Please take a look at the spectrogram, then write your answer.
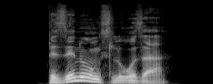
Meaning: inflection of besinnungslos: 1. strong/mixed nominative masculine singular 2. strong genitive/dative feminine singular 3. strong genitive plural
- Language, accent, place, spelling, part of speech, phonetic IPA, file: German, Germany, Berlin, besinnungsloser, adjective, [beˈzɪnʊŋsˌloːzɐ], De-besinnungsloser.ogg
